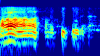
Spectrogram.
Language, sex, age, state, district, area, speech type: Maithili, male, 60+, Bihar, Samastipur, rural, conversation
